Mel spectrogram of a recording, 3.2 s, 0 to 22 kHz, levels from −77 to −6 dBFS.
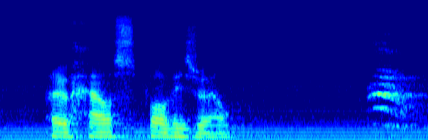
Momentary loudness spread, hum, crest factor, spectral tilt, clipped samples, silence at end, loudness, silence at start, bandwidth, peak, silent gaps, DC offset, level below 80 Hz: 16 LU; 50 Hz at -55 dBFS; 20 dB; -5 dB/octave; under 0.1%; 0 s; -43 LUFS; 0 s; 16.5 kHz; -24 dBFS; none; under 0.1%; -60 dBFS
